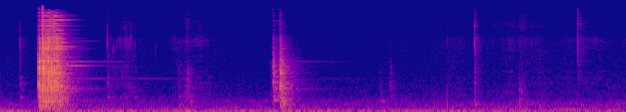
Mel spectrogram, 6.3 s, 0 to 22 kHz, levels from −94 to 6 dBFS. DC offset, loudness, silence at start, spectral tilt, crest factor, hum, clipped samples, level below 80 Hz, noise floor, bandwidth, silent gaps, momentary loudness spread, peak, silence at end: under 0.1%; -24 LUFS; 0.4 s; -0.5 dB/octave; 32 dB; none; under 0.1%; -56 dBFS; -57 dBFS; 16 kHz; none; 27 LU; -2 dBFS; 3.4 s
